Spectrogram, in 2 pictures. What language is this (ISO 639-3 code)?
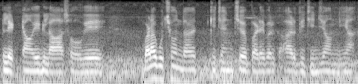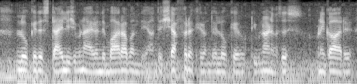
doi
